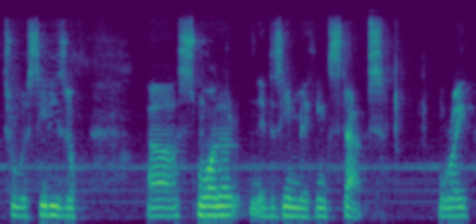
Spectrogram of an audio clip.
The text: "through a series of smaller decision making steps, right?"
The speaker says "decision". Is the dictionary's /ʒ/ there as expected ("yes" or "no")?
no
